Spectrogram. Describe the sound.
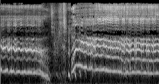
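A human voice imitates a horse's whinny: a loud, wavering high-pitched call that dips, breaks briefly, then rises again into a sustained quivering tone.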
